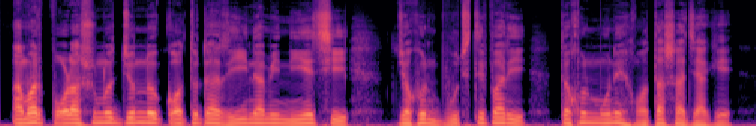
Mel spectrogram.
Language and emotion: Bengali, sad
